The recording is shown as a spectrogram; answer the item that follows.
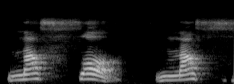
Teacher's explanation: Kemudian baru masuk shad. Ketika shad itu kan kita baru masuk ke huruf tebal baru cekungkan lidah.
